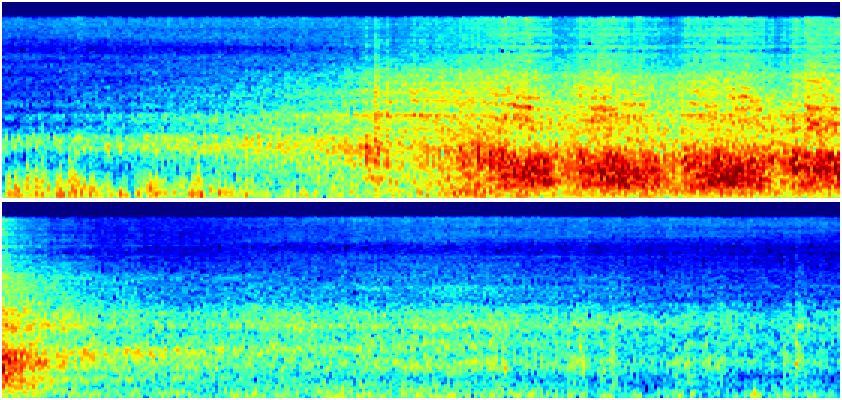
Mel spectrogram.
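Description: Electric multiple unit passenger train running past on the rails: the noise builds, wheels clatter over the rail joints for a few seconds at its loudest, then fades about halfway through as the train moves away.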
